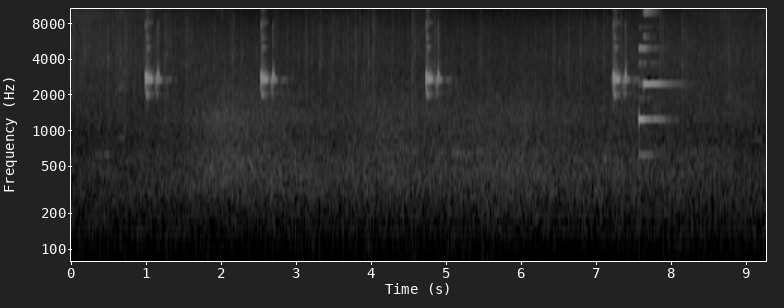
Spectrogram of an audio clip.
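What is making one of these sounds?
Short, bright chimes ring out every couple of seconds.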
